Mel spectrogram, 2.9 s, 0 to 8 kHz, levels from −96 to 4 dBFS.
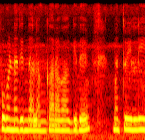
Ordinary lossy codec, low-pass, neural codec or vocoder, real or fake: none; 7.2 kHz; none; real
